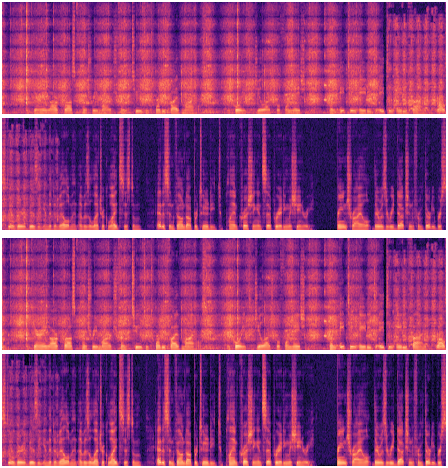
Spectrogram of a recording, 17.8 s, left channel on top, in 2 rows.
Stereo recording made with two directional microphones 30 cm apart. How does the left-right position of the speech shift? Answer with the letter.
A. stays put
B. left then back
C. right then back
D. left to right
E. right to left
A.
